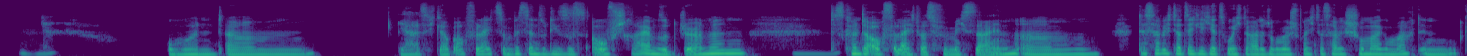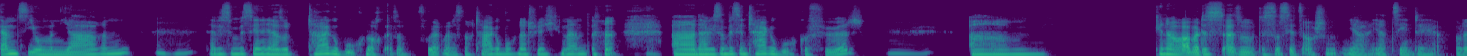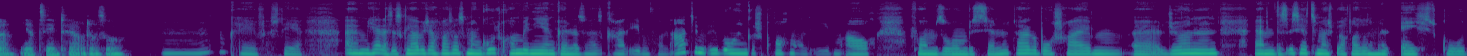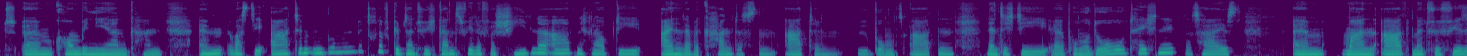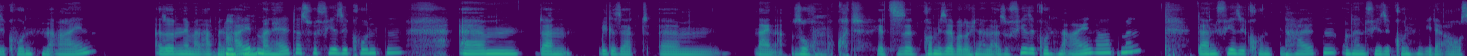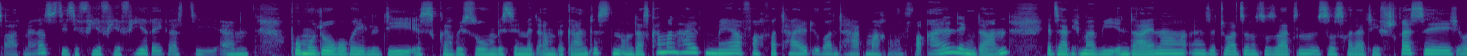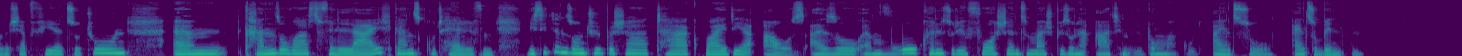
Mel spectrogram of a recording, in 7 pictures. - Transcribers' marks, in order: chuckle; in English: "journalen"
- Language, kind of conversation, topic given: German, advice, Wie kann ich eine einfache tägliche Achtsamkeitsroutine aufbauen und wirklich beibehalten?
